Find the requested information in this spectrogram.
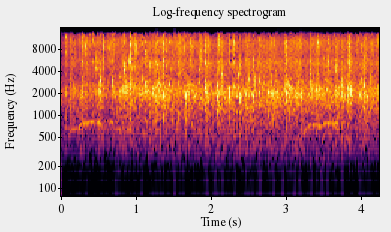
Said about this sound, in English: Stand to your feet if you came to Christ. Have a look around, church. And then give these people a round of applause.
